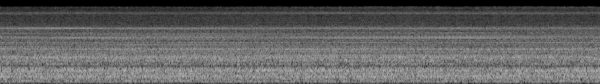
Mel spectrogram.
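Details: 1997 Haas VF-4 vertical mill, 12,474 spindle hours, pre-warmed spindle run at speeds stepping up to 7,500 rpm: steady high whir with even hiss, no knocks, grinding or wavering; spindle runs smooth and healthy.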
